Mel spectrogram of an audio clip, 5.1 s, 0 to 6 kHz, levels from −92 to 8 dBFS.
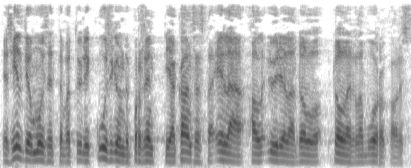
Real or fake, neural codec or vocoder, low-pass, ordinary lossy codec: fake; codec, 16 kHz, 16 kbps, FreqCodec, larger model; 5.4 kHz; none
